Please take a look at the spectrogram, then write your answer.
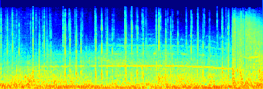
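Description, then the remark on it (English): Gunshots crack out in an irregular barrage, sharp reports arriving one after another with short uneven gaps, over a constant low, rumbling din of battle noise. “We don't know, but it takes them a little while between shots.”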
